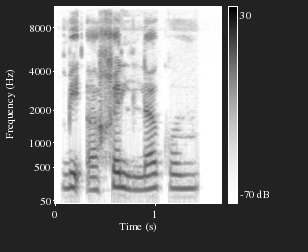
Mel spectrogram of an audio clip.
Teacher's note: ہم نے جزم اور حرکت دونوں ادا کرنے ہیں، غنہ نہیں کرنا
